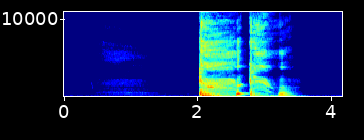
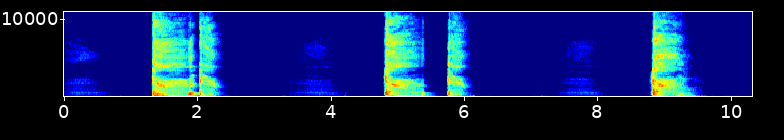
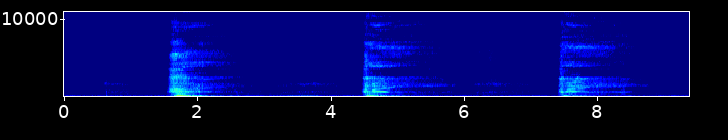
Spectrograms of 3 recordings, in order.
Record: {"cough_length": "4.2 s", "cough_amplitude": 26568, "cough_signal_mean_std_ratio": 0.36, "three_cough_length": "10.3 s", "three_cough_amplitude": 32768, "three_cough_signal_mean_std_ratio": 0.31, "exhalation_length": "9.4 s", "exhalation_amplitude": 1867, "exhalation_signal_mean_std_ratio": 0.43, "survey_phase": "alpha (2021-03-01 to 2021-08-12)", "age": "18-44", "gender": "Male", "wearing_mask": "No", "symptom_cough_any": true, "symptom_onset": "3 days", "smoker_status": "Never smoked", "respiratory_condition_asthma": false, "respiratory_condition_other": false, "recruitment_source": "Test and Trace", "submission_delay": "2 days", "covid_test_result": "Positive", "covid_test_method": "RT-qPCR"}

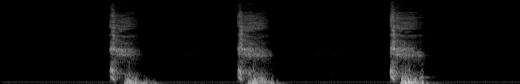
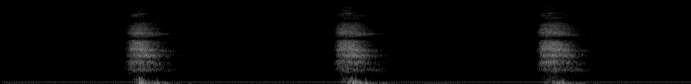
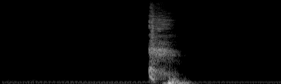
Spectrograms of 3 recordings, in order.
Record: {"three_cough_length": "5.2 s", "three_cough_amplitude": 9211, "three_cough_signal_mean_std_ratio": 0.36, "exhalation_length": "6.9 s", "exhalation_amplitude": 2460, "exhalation_signal_mean_std_ratio": 0.39, "cough_length": "2.8 s", "cough_amplitude": 7727, "cough_signal_mean_std_ratio": 0.28, "survey_phase": "beta (2021-08-13 to 2022-03-07)", "age": "18-44", "gender": "Female", "wearing_mask": "No", "symptom_cough_any": true, "symptom_runny_or_blocked_nose": true, "symptom_sore_throat": true, "symptom_diarrhoea": true, "symptom_fatigue": true, "symptom_headache": true, "symptom_change_to_sense_of_smell_or_taste": true, "symptom_onset": "4 days", "smoker_status": "Never smoked", "respiratory_condition_asthma": false, "respiratory_condition_other": true, "recruitment_source": "Test and Trace", "submission_delay": "2 days", "covid_test_result": "Positive", "covid_test_method": "RT-qPCR"}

